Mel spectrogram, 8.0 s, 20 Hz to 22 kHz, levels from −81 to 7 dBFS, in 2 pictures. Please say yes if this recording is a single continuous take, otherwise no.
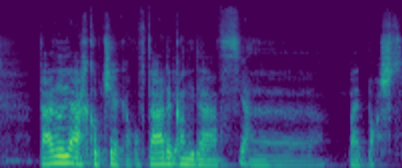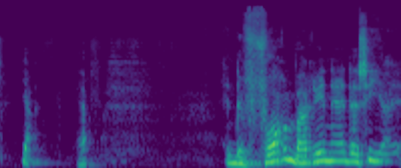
yes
